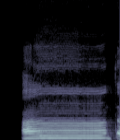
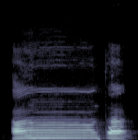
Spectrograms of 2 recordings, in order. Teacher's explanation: اخفا کی مقدار 1 الف کے برابر ہے، یعنی ناک میں تھوڑی دیر آواز کو روکنا غنہ کہلاتا ہے۔ ہم ناک میں آواز کو تھوڑی دیر روکیں گے تو اخفا ادا ہو جائے گا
